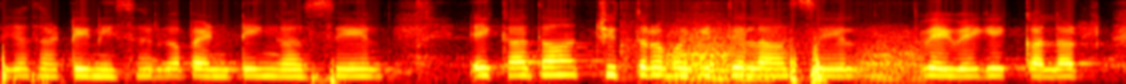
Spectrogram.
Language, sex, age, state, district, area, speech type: Marathi, female, 30-45, Maharashtra, Ahmednagar, urban, spontaneous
